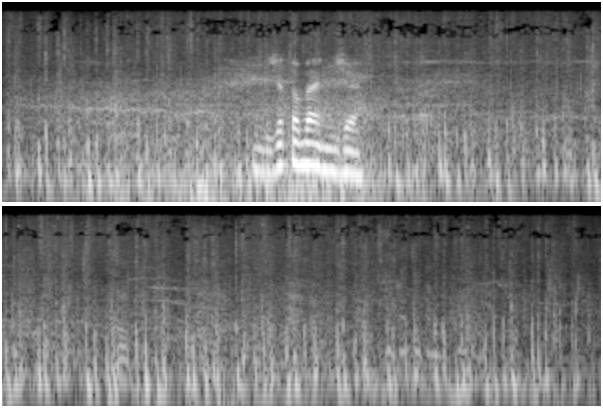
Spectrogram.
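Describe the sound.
Steady, rhythmic clip-clop of horse hooves runs through the whole stretch. A horse whinnies briefly early on, and a voice talks over the hoofbeats.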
